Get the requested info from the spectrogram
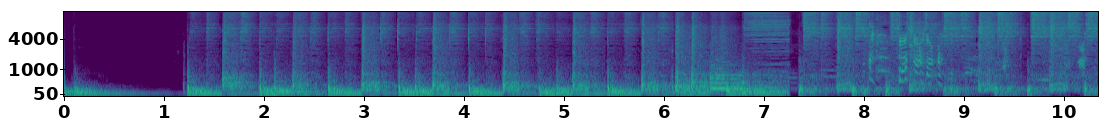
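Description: Acoustic drum kit: a single hit rings out and dies away, then about a second in a fast, steady beat starts on bass drum, snare and cymbals and keeps going.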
